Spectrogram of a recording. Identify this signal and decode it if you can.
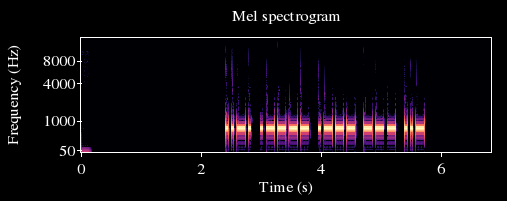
Morse code, heard as a keyed tone, about 25 wpm, 700 Hz. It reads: F1JOU
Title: DXCC-100 Call Signs - 5 Characters - 25wpm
